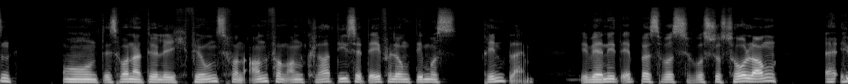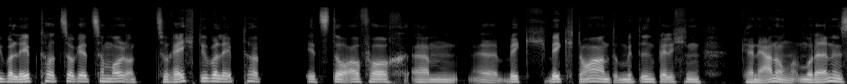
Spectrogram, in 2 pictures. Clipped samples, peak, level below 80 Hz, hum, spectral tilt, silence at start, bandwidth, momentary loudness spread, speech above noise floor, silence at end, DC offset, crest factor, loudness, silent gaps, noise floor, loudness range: under 0.1%; -4 dBFS; -56 dBFS; none; -6 dB/octave; 0 s; 15.5 kHz; 10 LU; 45 dB; 0 s; under 0.1%; 18 dB; -23 LUFS; 0.46-0.50 s, 11.42-11.46 s; -67 dBFS; 3 LU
